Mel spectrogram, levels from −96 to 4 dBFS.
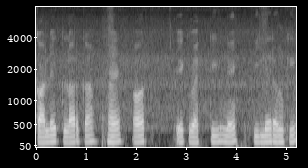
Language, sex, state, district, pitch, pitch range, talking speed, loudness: Hindi, male, Chhattisgarh, Raipur, 130 Hz, 125-135 Hz, 125 wpm, -19 LUFS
